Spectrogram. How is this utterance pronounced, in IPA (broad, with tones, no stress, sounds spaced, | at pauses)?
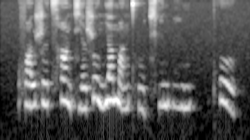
f ɑ˧˥ ʊ̯ ʂ ɻ̩˥˧ t͡sʰ ɑ˥˩ ŋ t͡ɕ j ɛ˧˥ ʂ o˥˩ ʊ̯ n̪ j ä˥ m ɑ˧˥ ŋ t̪ʰ u˨˩ t͡ɕʰ i˥ n p i˥ ŋ | pʰ o˥˩ ʊ̯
